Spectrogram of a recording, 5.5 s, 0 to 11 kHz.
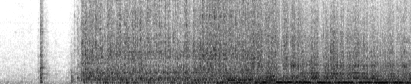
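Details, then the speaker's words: Vintage Johnson outboard misfiring at high speed, with a new tune-up kit and a freshly changed condenser. It runs with an uneven, stumbling beat, about 105 stumbles a minute, because the top cylinder is still missing. Owner suspects the new points. "so nope top call is still missing well i think i'm gonna go ahead and change the points i suspect the points is what's causing this even though it's a new set"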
